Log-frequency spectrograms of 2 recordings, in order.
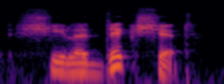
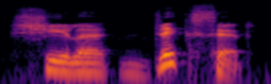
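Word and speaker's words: Sheila Dikshit: Her name is Sheila Dixit. That is actually the pronunciation of her name. But Television New Zealand, where he was working at the time, were pronouncing it Sheila Dixit.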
